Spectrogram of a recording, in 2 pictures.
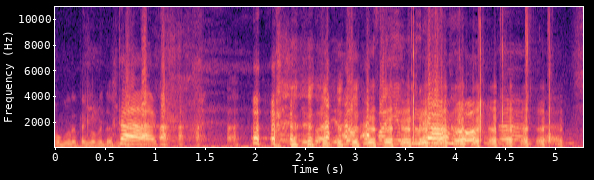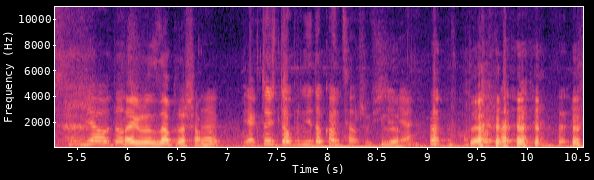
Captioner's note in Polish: śmiech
